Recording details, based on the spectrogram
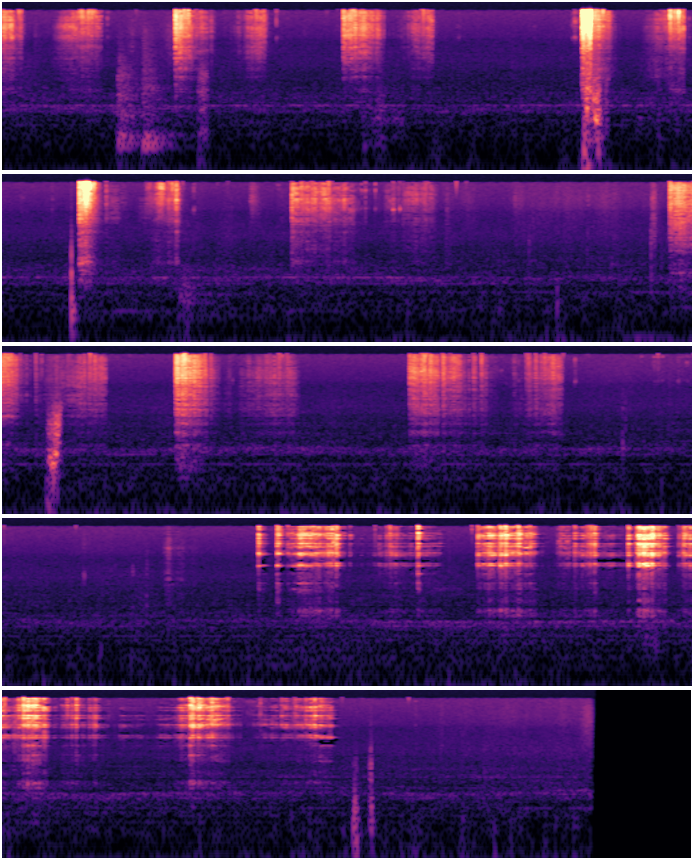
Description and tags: I repeatedly dropped a small chain on different surfaces.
